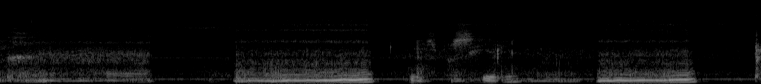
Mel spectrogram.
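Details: Sleeping dog: loud, rumbling snores about every three to four seconds, with snorts between breaths; snoring.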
